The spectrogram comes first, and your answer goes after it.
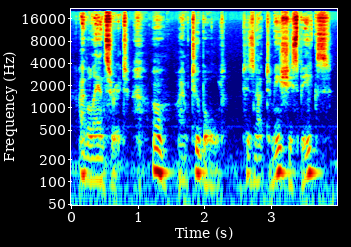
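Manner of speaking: natural, dramatic Romeo monologue with free rhythm; acted Shakespeare verse. Shown as a demonstration. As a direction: play the lovestruck speech with swelling questions and pauses. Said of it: "I was acting".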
